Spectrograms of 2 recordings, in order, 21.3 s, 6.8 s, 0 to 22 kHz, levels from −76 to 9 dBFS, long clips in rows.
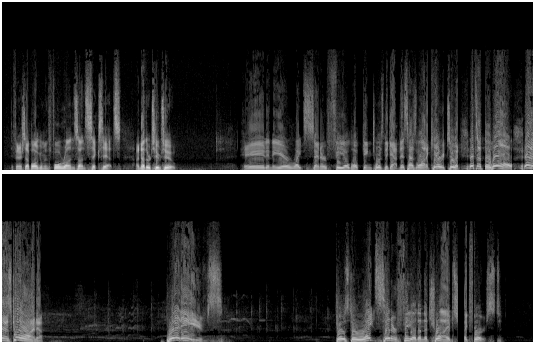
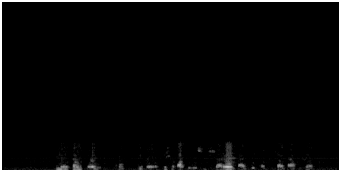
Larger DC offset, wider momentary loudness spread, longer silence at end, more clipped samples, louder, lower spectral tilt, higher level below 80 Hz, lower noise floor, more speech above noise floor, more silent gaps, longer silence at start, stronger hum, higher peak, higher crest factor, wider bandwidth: neither; second, 11 LU vs 27 LU; about the same, 0.65 s vs 0.55 s; neither; first, -18 LUFS vs -32 LUFS; second, -3.5 dB/octave vs -6 dB/octave; first, -54 dBFS vs -74 dBFS; second, -65 dBFS vs -69 dBFS; first, 47 dB vs 37 dB; first, 19.75-19.87 s vs none; second, 0.2 s vs 1.1 s; neither; first, 0 dBFS vs -10 dBFS; about the same, 20 dB vs 24 dB; first, 16 kHz vs 3.8 kHz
